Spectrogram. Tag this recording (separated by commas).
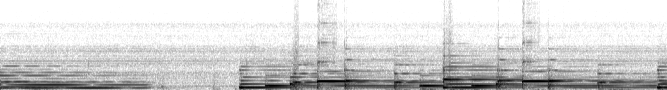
playing piano, Classical music, Piano, Music, Keyboard (musical), Musical instrument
